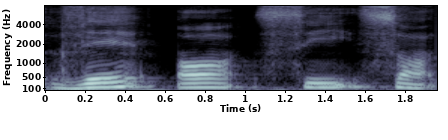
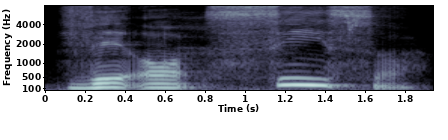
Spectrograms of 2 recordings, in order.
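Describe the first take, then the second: First: The stress is on the last syllable. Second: The stress is on the second-to-last syllable. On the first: "it appears under the suf, that's the last syllable" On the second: "mila el, which means the second to last syllable"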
